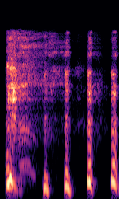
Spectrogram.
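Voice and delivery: leftover chuckling fit; laugh. Real, not acted. Still amused by the story.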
